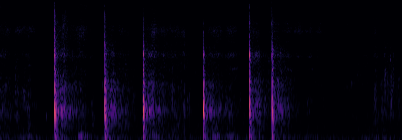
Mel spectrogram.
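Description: Chalk writing numbers on a blackboard: a run of sharp taps about half a second apart as each stroke lands, falling quiet near the end.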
